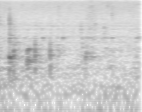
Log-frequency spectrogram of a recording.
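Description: Excess oil tipped out of a pan after frying a Thai omelette, a few quick close liquid drips and splashes, then a faint trickle, no voices.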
